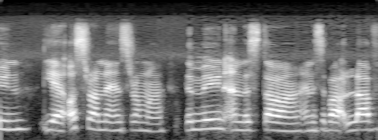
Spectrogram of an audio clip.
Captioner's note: in foreign language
